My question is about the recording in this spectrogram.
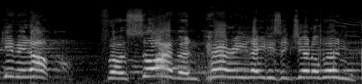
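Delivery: stretched ringside bellow; announcer shout. Real, not acted. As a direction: drag out the name, loud. Announcer introducing drivers.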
